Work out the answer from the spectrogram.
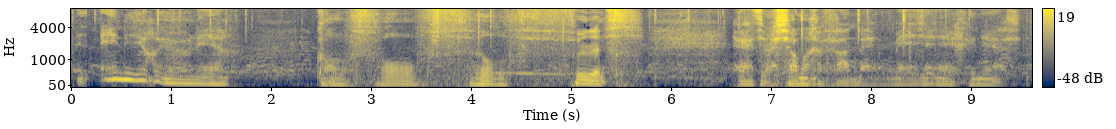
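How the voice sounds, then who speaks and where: Man playing a very deep, slow old Roman legionary. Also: animated, a crowd in the background, heavily acted. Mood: wry. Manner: slow, halting, dramatic storyteller. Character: old Roman legionary veteran recounting a grim memory. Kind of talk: in-character storytelling in an audio play.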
